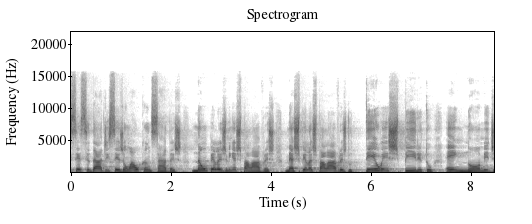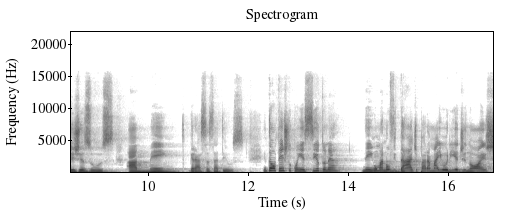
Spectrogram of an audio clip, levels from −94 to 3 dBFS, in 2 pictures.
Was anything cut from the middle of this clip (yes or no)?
yes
